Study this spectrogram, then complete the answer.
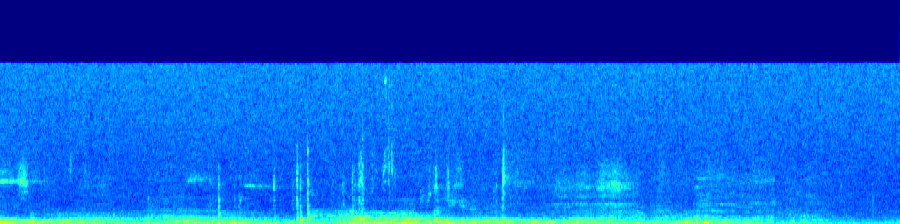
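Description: A man chants slowly in an echoing hall.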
